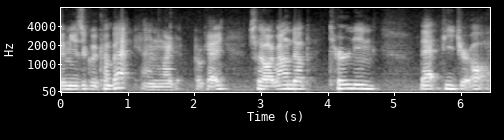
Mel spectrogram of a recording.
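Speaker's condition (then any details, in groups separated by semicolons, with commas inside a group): Cerebral palsy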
